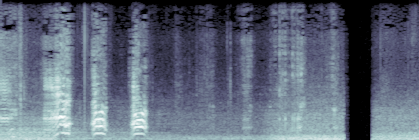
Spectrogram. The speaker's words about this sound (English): The sound of my dog you heard in the background is the best in the world.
